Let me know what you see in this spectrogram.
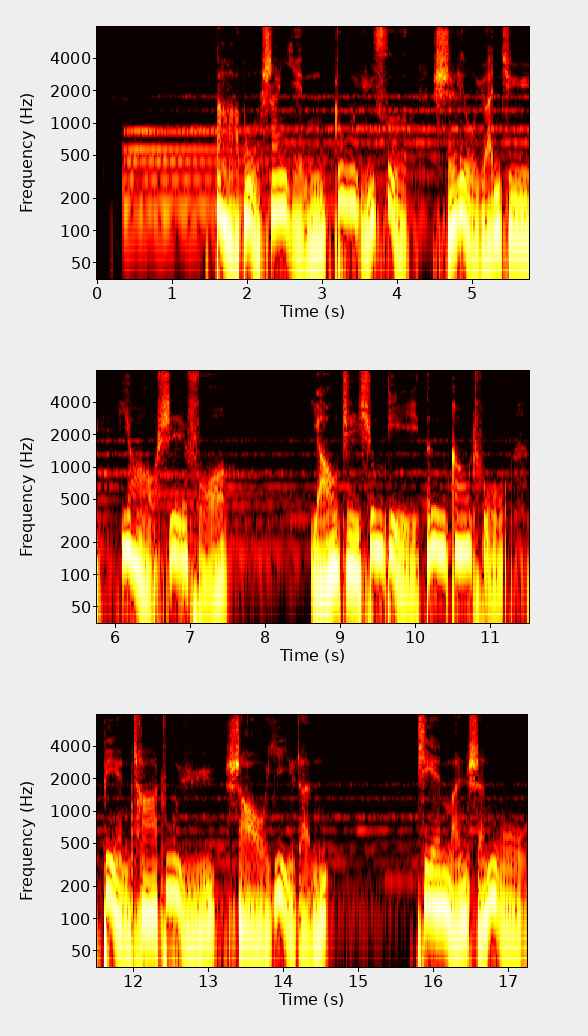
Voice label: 男, 国语男声配音, 磁性浑厚抒情; 茱萸寺; 男9磁性浑厚抒情

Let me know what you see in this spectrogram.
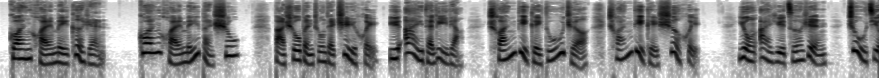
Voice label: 女 企业; 呼和浩特市新华书店有限公司

